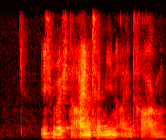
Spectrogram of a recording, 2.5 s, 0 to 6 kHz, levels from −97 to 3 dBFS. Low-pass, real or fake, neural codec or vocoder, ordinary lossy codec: 5.4 kHz; fake; vocoder, 44.1 kHz, 128 mel bands, Pupu-Vocoder; none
